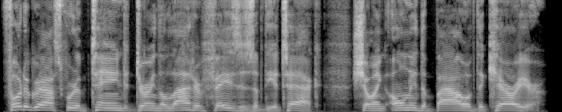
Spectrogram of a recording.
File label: debriefing, english; War Thunder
